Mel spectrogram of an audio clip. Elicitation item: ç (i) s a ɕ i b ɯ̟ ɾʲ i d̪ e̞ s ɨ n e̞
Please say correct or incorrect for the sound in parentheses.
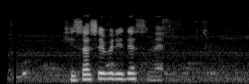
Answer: correct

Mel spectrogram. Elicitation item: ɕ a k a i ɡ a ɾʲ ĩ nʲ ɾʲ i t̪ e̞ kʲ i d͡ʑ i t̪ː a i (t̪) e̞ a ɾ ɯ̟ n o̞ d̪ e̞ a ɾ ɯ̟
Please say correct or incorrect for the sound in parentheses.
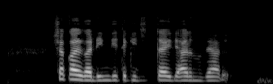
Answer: incorrect: d̪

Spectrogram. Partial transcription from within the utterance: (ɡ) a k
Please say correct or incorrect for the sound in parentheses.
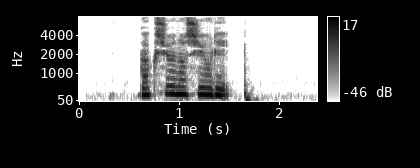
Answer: correct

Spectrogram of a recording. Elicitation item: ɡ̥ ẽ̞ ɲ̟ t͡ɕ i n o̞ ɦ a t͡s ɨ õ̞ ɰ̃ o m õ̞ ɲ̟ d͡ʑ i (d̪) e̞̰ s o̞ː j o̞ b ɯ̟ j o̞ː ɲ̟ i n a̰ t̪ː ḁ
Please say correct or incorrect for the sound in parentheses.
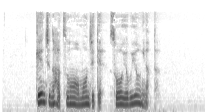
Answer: incorrect: t̪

